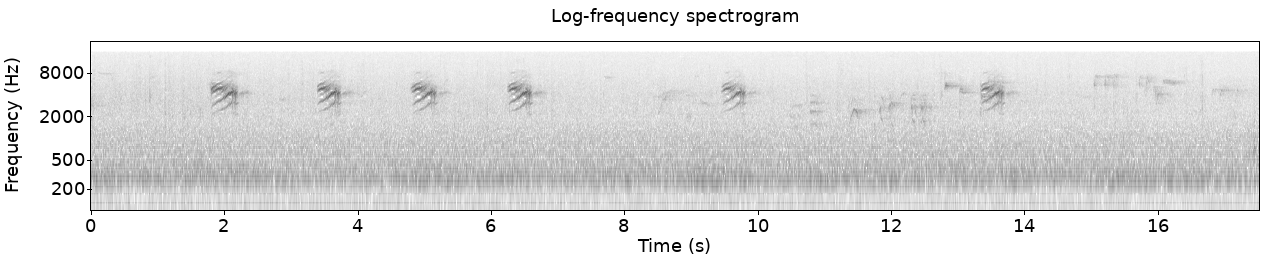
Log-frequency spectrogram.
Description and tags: rock sparrow
A mono recording of Petronia petronia. Ariège, France.
field-recording, bird, rock-sparrow, mono, petronia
